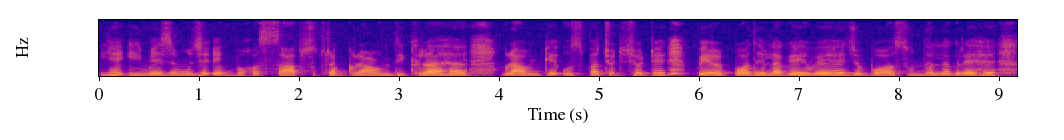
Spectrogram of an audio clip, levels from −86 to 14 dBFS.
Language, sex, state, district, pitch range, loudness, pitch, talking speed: Hindi, female, Uttarakhand, Tehri Garhwal, 220-270 Hz, -18 LUFS, 245 Hz, 195 wpm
